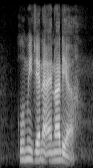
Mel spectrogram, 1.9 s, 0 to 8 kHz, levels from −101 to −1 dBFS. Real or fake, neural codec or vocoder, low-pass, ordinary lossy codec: fake; vocoder, 22.05 kHz, 80 mel bands, WaveNeXt; 7.2 kHz; none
